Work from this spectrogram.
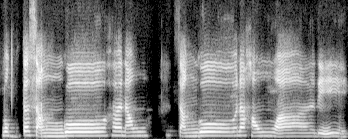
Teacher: ಮುಕ್ತ ಸಂಗೋನ ಹಂವಾದಿ, ನೋಡಿ ಯಾಕಂದ್ರೆ ವ ಇದೆ. ವ ಇದ್ದಾಗ ಅಲ್ಲಿ ಸಾನುನಾಸಿಕ ವನೇ ಬರುತ್ತೆ.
